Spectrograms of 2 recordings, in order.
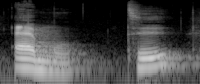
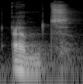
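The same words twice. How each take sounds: First: All the vowels are pronounced fully. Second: The unstressed vowels are dropped. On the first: "dizemos amo-te" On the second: "a forma como pronunciamos fica amo-te"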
